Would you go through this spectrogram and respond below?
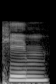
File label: "tim2", taiwanese Syllables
